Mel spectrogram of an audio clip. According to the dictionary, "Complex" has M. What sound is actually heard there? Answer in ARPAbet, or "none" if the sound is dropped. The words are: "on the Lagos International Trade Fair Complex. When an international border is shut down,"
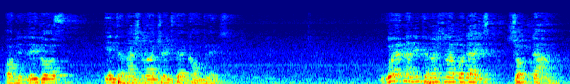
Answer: M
